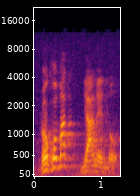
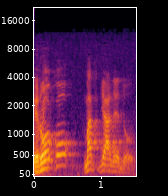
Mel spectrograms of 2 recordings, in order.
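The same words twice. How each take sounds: First: روکو مت run together, then جانے دو set apart; pause after مت. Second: روکو set apart, then مت جانے دو run together; pause after روکو. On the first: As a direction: break after مت, joining it to روکو. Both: Shown as a demonstration. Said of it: "کہاں آپ نے وقفہ ڈالا".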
